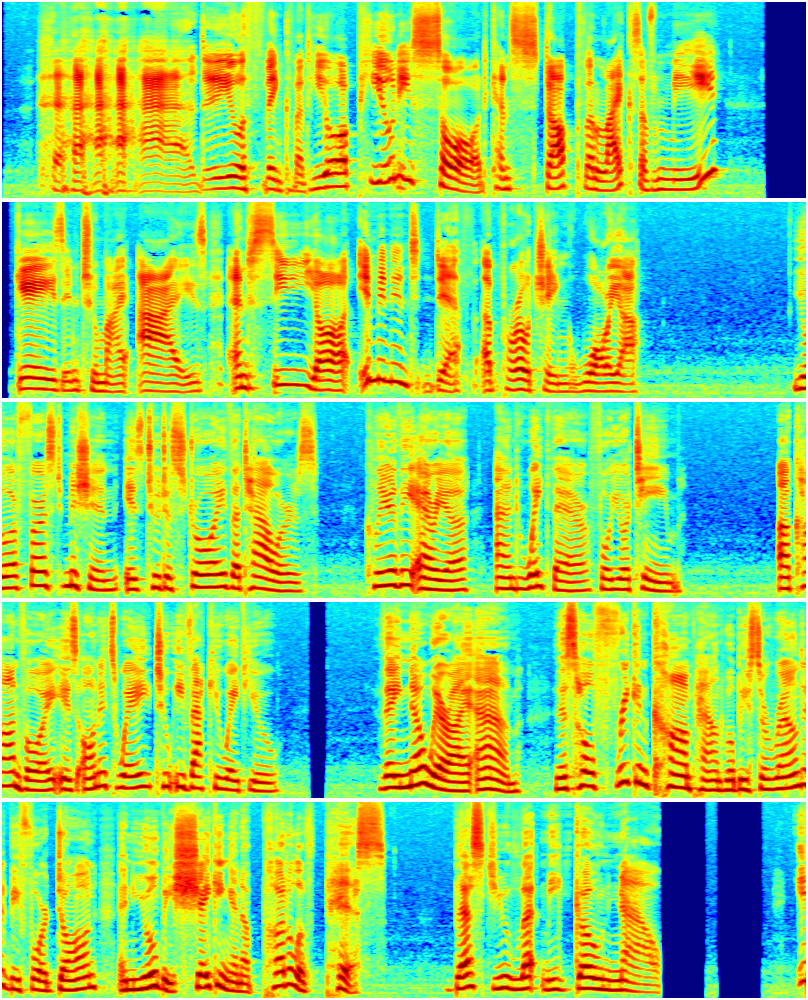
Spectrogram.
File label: Game voices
